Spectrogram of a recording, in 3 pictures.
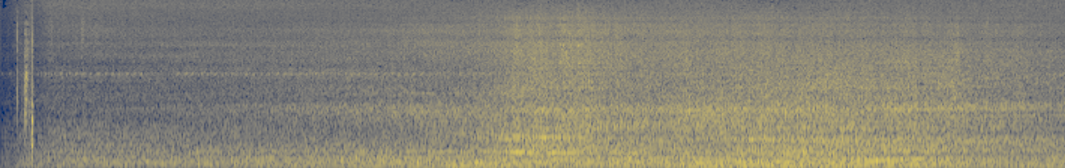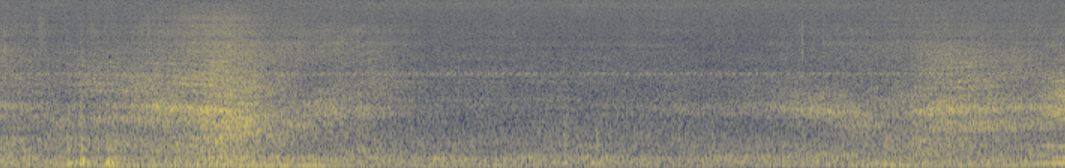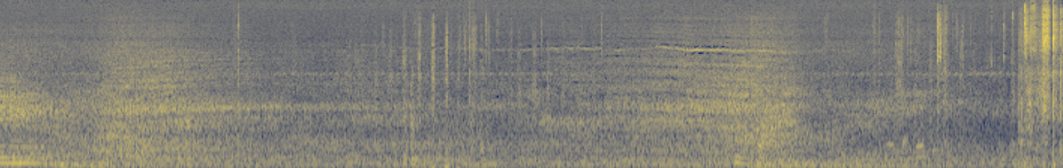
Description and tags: highway to hell on mushrooms on a bridge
